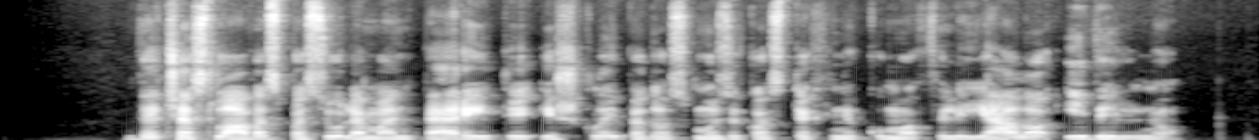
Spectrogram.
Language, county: Lithuanian, Panevėžys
